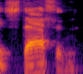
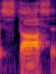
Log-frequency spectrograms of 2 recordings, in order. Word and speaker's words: Stassen: Well, yeah, because a lot of people say Stassen, which is the Chicago way, but like the Wisconsin people always say Stawson, like the proper like northern European pronunciation.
